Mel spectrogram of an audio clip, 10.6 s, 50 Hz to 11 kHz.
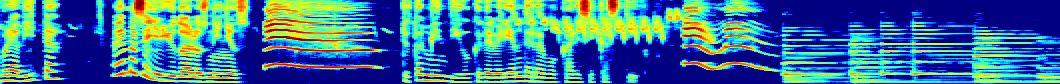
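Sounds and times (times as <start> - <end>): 
speech: 0.0 - 2.6, 4.0 - 6.7
cat meowing: 2.6 - 3.8, 6.8 - 7.8
sustained piano-like notes struck: 7.8 - 10.6.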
